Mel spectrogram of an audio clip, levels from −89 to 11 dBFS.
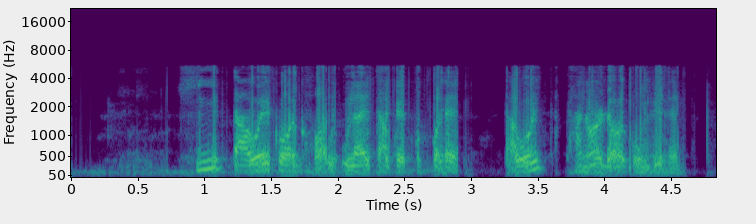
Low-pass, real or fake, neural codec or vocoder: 5.4 kHz; fake; codec, 44.1 kHz, 7.8 kbps, DAC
